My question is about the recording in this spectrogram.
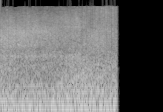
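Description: A loud, continuous fiery explosion blast, the sound effect of a dragon's fire breath, with a heavy low rumble. It cuts off suddenly about one and a half seconds in.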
